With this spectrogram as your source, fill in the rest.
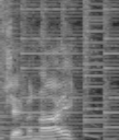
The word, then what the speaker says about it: Gemini: When I was a kid, I didn't know how to pronounce it. I would call him Gemini Man. It's actually Gemini.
